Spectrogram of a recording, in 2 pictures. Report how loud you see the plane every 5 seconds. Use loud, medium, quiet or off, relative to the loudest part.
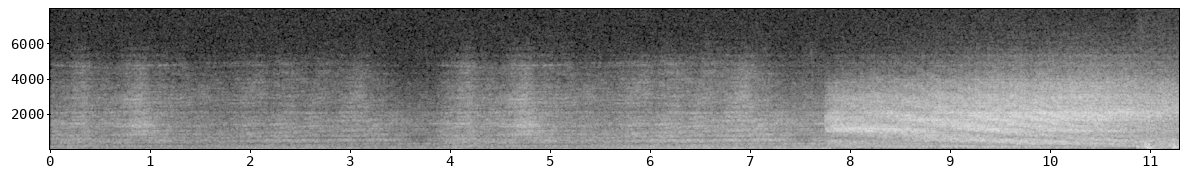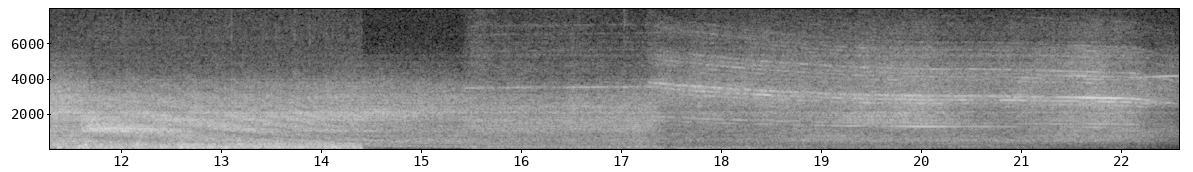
quiet, loud, loud, quiet, quiet.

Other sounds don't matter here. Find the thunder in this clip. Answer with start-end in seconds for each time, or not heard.
10.8-14.4.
